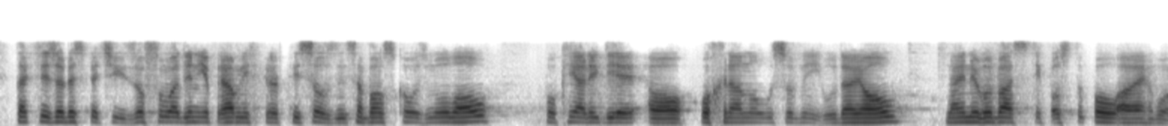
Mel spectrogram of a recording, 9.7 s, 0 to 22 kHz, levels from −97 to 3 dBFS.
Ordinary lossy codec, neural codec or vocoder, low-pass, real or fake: none; codec, 16 kHz, 0.5 kbps, X-Codec, HuBERT features, trained on balanced general audio; 5.4 kHz; fake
